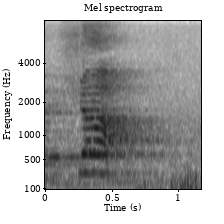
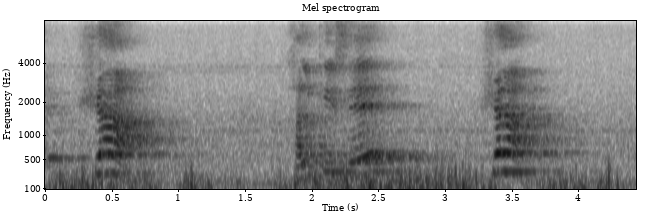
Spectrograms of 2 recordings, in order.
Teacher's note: अब हम जब शा का उच्चारण करते हैं तो हमारी जिह्वा सीटी के आकार में से मुंह से हमारे सीटी की ध्वनि निकलती है शा, हल्की से शा, इसको तालव्य कहा गया।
